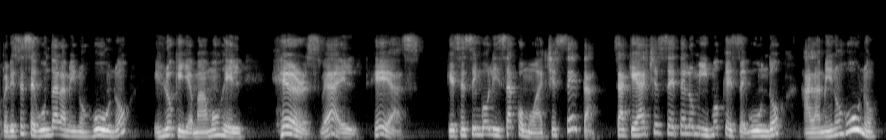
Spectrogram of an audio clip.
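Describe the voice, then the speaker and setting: Panamanian male teacher, higher voice, explanatory, keeps checking in with the class; muffled lo-fi online-class audio. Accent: Panamanian Spanish. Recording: dull lo-fi call audio.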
